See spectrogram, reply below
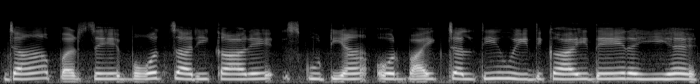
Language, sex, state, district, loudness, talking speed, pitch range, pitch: Hindi, female, Rajasthan, Jaipur, -13 LUFS, 130 wpm, 240-260 Hz, 250 Hz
